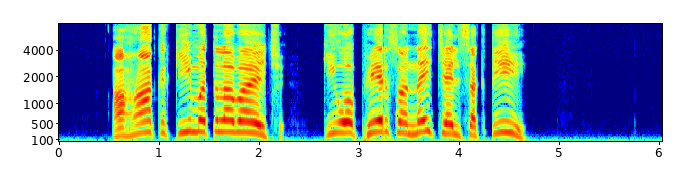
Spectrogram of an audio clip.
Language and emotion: Maithili, fearful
